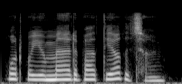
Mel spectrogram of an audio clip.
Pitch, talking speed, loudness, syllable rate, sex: 215 Hz, 265 wpm, -14 LUFS, 6.8 syllables/s, female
